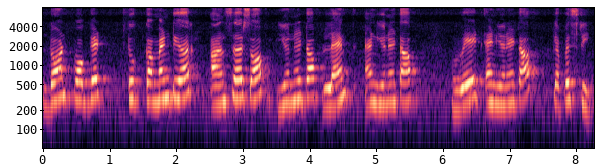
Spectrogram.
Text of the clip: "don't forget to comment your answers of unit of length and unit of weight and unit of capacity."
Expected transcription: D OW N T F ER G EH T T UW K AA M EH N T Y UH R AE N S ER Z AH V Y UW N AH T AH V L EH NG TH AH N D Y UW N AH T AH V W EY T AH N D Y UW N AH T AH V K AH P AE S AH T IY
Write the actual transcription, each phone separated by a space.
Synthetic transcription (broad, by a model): D OW N T F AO G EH T T UW K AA M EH N T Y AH R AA N S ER S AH F Y UW N AH T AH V L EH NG T AH N D Y UW N AH T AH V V EY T AH N D Y UW N AH T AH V K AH P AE S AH T IY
